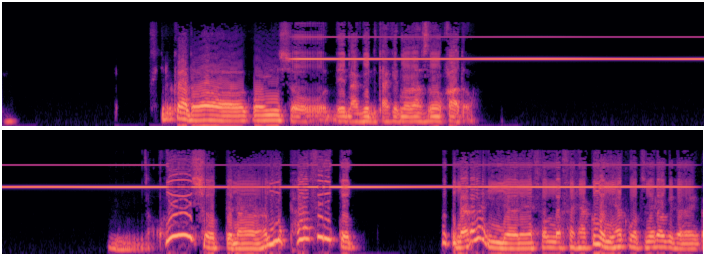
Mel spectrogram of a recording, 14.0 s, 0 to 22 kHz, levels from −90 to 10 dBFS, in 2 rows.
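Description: A speech recording with hard clipping from start to finish: the level is driven roughly 11 dB beyond what the chain can pass, so peaks are sliced flat on about 7 percent of samples, giving a harsh fuzz on louder syllables and high harmonics the speech itself lacks. From 2.81 s to the end a feedback whistle sits at about 3.9 kHz, a thin tone swelling and fading slowly and only a few dB under the speech, likely from a loudspeaker-to-microphone loop held just at the edge of feedback.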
